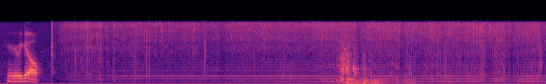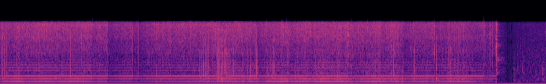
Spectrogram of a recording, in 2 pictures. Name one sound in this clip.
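A high-voltage transformer hums steadily.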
